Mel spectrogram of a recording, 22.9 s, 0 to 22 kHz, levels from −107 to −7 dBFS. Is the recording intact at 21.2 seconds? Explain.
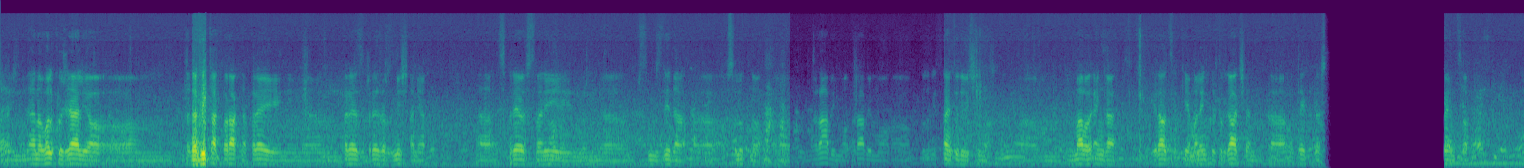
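No. A likely long network dropout spans 19.85 to 21.67 s: the last sound is stretched into a fading buzz, then silence, and 1.8 s never plays.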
